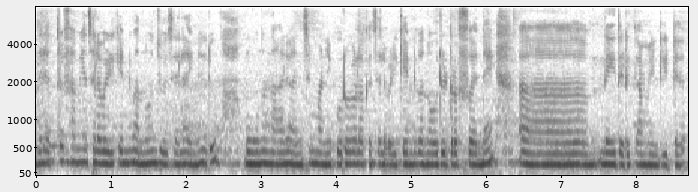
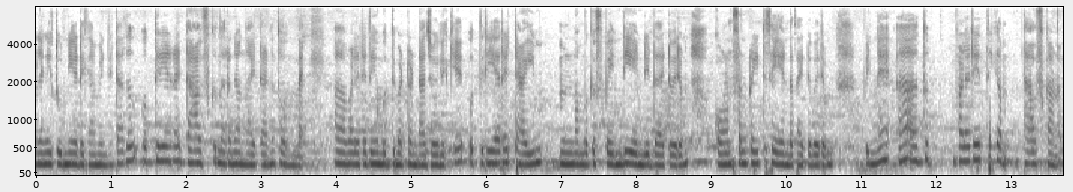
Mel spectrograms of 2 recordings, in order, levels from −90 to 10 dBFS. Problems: constant background noise, low volume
